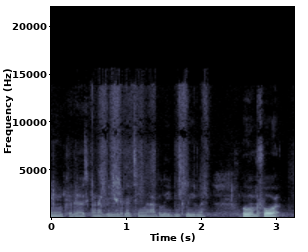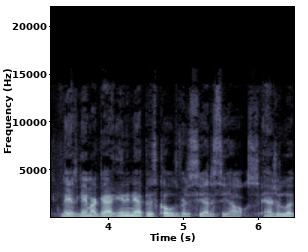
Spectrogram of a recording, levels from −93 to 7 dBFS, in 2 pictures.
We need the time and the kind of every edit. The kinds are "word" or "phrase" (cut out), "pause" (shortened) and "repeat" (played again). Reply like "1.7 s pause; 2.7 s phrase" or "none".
1.0 s word; 3.2 s pause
